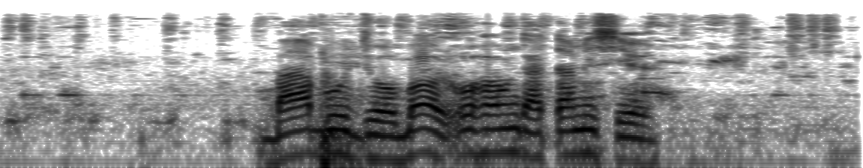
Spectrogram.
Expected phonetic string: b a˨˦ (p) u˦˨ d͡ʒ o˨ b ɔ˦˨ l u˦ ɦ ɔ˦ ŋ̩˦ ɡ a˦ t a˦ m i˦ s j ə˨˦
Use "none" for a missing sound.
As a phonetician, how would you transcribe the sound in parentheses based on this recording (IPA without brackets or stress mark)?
b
